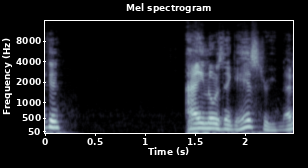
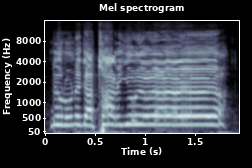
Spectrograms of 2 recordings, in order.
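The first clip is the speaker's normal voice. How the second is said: much higher and louder, mocking; higher mocking cellmate; 10 semitones higher, 5 dB louder than usual. Imitating the cellmate's bluster, much higher and louder. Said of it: "you know".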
